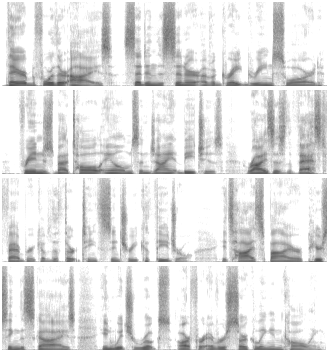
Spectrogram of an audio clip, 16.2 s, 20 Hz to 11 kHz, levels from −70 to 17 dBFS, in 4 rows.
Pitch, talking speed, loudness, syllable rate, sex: 120 Hz, 165 wpm, -22 LUFS, 4.3 syllables/s, male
